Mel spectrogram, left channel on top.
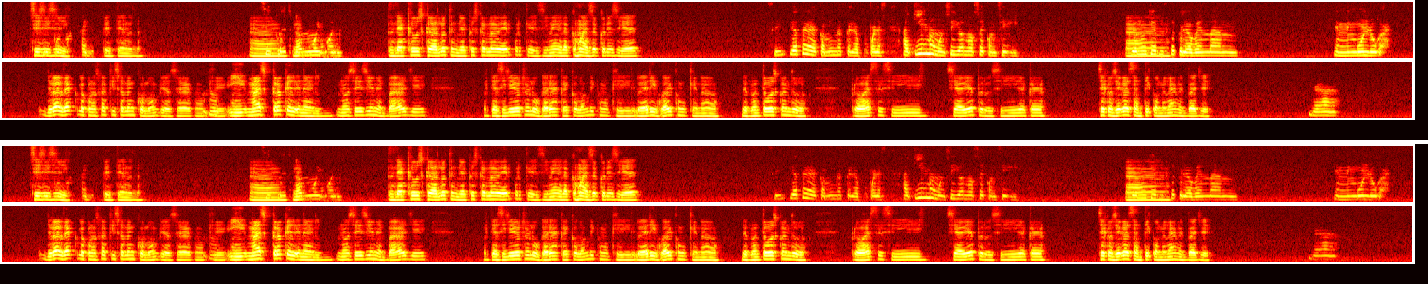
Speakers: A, in the centre; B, on the left.
A: Sí, sí,
B: Tipo,
A: sí.
B: no sé.
A: Te entiendo. Ah,
B: sí, pues
A: no.
B: muy bueno.
A: Tendría que buscarlo, tendría que buscarlo a ver porque sí me da como esa curiosidad.
B: Sí, yo te recomiendo que lo pruebes. Aquí el mamoncillo no se consigue.
A: ah
B: Yo nunca he visto que lo vendan en ningún lugar.
A: Yo la verdad lo conozco aquí solo en Colombia, o sea, como
B: Ujú,
A: que, y más creo que en el, no sé si en el Valle, porque así yo hay otros lugares acá en Colombia y como que lo era igual, como que no. De pronto vos cuando probaste sí, sí había, pero sí acá se consigue bastante, con menos en el Valle.
B: Ya,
